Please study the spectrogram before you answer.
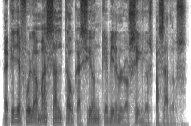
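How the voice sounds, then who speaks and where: A calm, commanding middle-aged naval lieutenant, read by a male audiobook narrator speaks in a very deep, low voice. His delivery is measured and grave, and the sound is dry and close. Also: dry recording, heavily acted. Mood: reminiscing. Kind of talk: audiobook character dialogue.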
